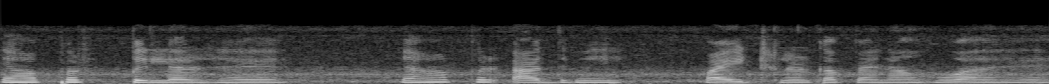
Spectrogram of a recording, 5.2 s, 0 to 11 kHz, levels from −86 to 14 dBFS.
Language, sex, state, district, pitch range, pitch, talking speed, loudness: Hindi, female, Bihar, Katihar, 220-280 Hz, 230 Hz, 150 wpm, -18 LUFS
